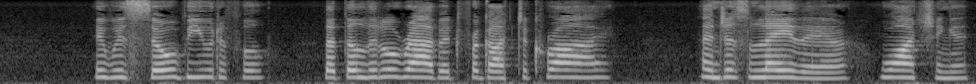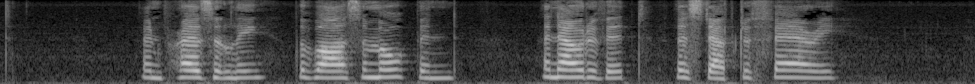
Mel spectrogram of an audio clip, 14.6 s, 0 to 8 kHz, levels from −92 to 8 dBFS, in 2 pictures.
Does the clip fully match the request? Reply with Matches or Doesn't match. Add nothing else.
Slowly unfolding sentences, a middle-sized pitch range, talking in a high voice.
Doesn't match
